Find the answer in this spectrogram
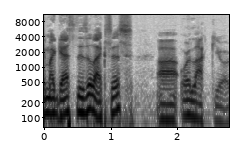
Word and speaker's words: Orlacchio: hello hi okay my guest is Alexis uh or laio right how do you how you pronounce it perfect okay excellent and Alexis is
